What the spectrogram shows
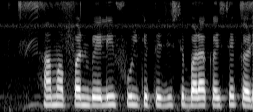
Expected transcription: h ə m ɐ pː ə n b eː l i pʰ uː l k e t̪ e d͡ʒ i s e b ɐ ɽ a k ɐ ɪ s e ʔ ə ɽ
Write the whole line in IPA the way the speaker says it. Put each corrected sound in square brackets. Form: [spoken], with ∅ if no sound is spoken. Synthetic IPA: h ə m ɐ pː ə n b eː l i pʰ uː l k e t̪ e d͡ʒ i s e b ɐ ɽ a k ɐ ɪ s e [k] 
